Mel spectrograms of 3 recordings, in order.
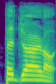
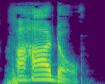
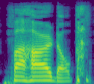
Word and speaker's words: Fajardo: It's not Fajardo, it's Fajardo, okay? That's the actual pronunciation. The J is silent. I heard this from the Rider Radio broadcast. – Okay. – It's Fajardo.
